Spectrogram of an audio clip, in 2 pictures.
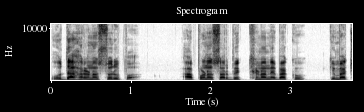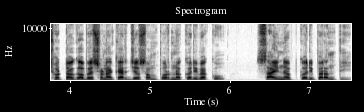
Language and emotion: Odia, neutral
